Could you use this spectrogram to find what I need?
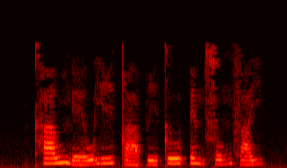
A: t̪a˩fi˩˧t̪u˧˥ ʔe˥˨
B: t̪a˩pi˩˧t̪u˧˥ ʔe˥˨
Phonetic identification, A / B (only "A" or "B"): B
